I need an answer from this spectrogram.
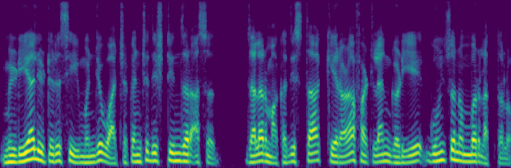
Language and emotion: Goan Konkani, neutral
